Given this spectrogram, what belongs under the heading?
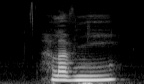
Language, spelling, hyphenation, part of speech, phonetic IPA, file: Czech, hlavní, hlav‧ní, adjective / noun, [ˈɦlavɲiː], Cs-hlavní.ogg
- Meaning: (adjective) 1. main 2. major; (noun) inflection of hlaveň: 1. instrumental singular 2. genitive plural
